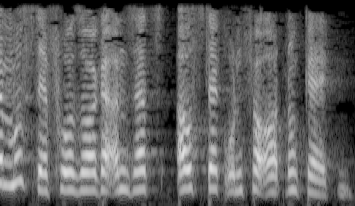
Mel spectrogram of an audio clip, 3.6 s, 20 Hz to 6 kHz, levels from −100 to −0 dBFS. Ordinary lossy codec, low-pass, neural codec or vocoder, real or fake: none; 5.4 kHz; none; real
